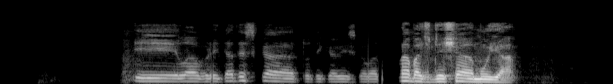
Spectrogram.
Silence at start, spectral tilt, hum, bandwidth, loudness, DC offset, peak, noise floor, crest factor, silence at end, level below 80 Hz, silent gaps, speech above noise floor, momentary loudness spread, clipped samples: 1.35 s; -5.5 dB/octave; none; 7.6 kHz; -17 LUFS; under 0.1%; -2 dBFS; under -90 dBFS; 18 dB; 1 s; -54 dBFS; none; over 73 dB; 20 LU; under 0.1%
